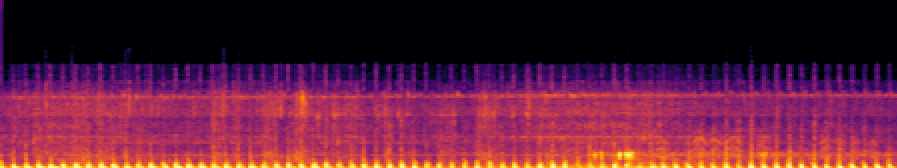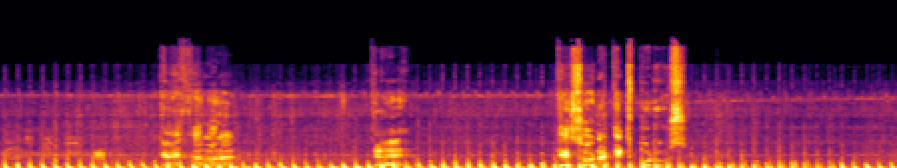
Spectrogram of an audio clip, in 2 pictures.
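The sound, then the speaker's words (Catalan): A twin-rotor helicopter flies over a forest. Its rotors thud in a steady, fast, low-pitched pulse throughout, loud and continuous, with a few brief higher-pitched bursts of sound cutting in near the end. “Més tard, un helicòpter de dos rotors vola sobre el bosc.”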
